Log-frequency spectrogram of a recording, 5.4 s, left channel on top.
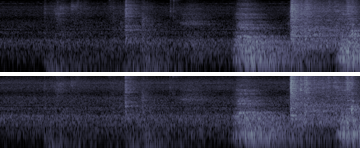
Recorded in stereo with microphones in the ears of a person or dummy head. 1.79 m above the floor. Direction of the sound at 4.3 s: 45° right (ahead or behind).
